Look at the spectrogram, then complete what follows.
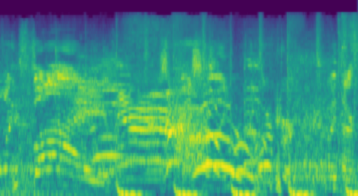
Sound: cheering

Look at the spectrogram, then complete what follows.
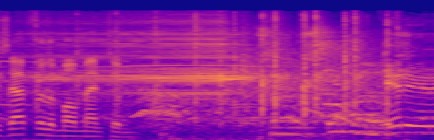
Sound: buzzer ringing

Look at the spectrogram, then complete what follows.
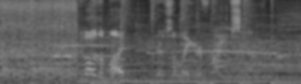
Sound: voiceover

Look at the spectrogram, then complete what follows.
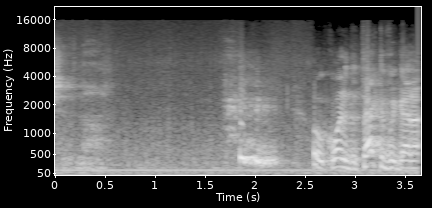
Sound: chuckles

